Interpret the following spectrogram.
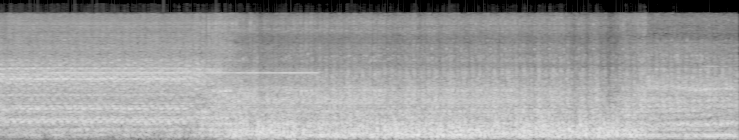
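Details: Cummins truck diesel after repair of a tick-tick engine noise: cranks, catches and settles into a busy but even idle with no knocking; normal running after the fix.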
